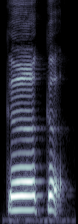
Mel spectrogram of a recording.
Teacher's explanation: the first 哥 (gē) is pronounced with the first tone, while the second 哥 (gē) has a shortened tone.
